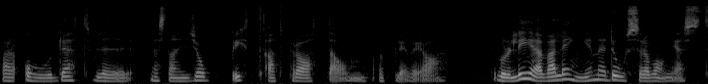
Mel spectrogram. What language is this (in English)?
Swedish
